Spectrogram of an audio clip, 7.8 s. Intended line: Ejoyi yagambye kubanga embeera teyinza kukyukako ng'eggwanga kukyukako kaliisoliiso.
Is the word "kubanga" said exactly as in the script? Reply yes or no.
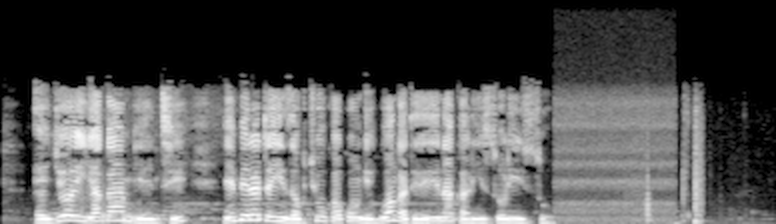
no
